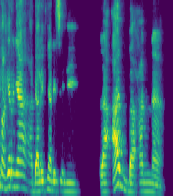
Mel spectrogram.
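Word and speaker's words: لأذبحنه: Oleh Allah tambahi alif akhirnya, ada alifnya di sini, la'at bahanna. Jadi adanya alif, nggak ada alif, nggak pengaruh. Tetap hamzanya loncat, bacanya ke huruf dal.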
